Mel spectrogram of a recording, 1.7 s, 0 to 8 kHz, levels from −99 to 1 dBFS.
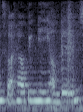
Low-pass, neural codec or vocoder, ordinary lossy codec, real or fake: none; codec, 16 kHz, 2 kbps, FunCodec, trained on Chinese and English, 25 frames a second; none; fake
